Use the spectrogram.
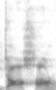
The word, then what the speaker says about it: Daha: And actually, Daha rhymes with Taha. I love that name, actually. Daha, Taha.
